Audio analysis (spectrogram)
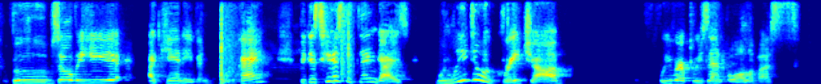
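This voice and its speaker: A woman with a high pitch speaks at a moderate pace, with very wide pitch swings, big swings in loudness and long, frequent pauses. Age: 50s. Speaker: sales team leader. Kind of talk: training session. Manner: animated.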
